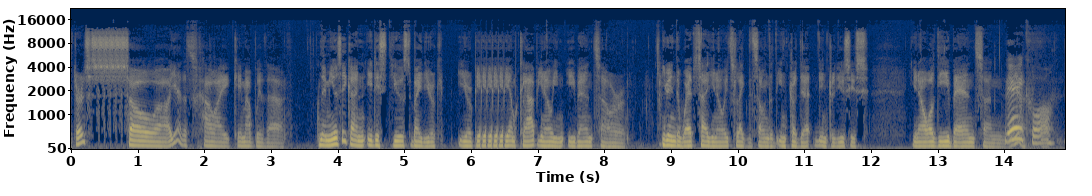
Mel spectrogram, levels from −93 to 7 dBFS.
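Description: System hang loop at 0.43–0.85 s and again at 6.14–6.57 s: the system stalled while the hardware kept replaying its ring buffer, so one 85 ms slice repeats five times, fitting a 4096-sample buffer, giving an 11.7 Hz machine-gun stutter.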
